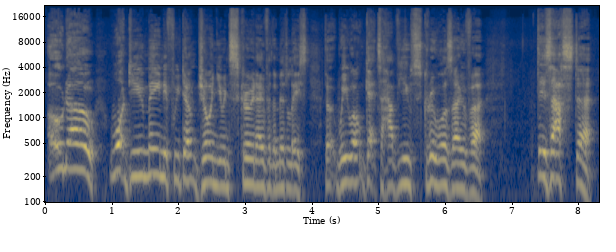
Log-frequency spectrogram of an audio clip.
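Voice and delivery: high-pitched mock dismay; sarcastic. Commentator answering a trade threat, sarcastic. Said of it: "would be to sarcastically say".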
